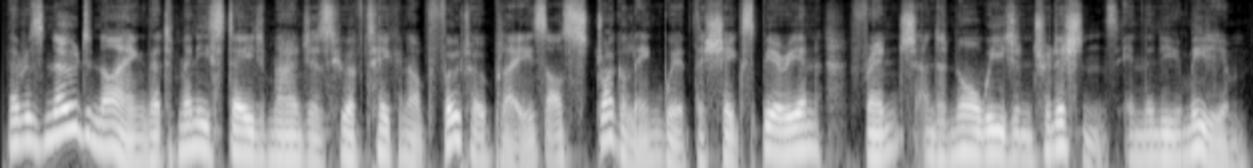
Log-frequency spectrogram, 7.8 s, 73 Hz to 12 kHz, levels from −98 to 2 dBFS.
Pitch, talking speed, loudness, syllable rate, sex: 110 Hz, 200 wpm, -16 LUFS, 5.9 syllables/s, male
